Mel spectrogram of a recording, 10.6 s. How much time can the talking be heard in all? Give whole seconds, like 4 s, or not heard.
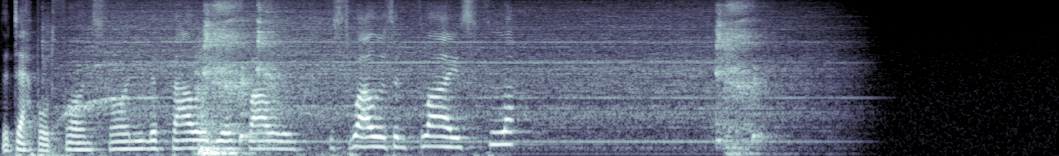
5 s.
